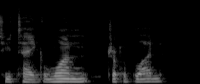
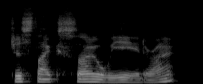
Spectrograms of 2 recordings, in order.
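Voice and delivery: plain

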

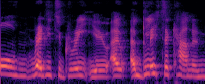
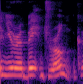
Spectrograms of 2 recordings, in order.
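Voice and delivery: usual speaking voice

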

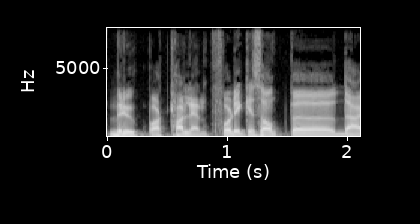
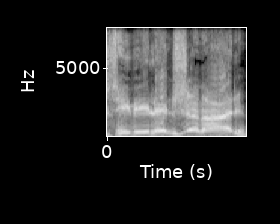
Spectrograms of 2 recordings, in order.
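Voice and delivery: mock shout, pitched high. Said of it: "komme der og rope".

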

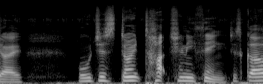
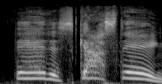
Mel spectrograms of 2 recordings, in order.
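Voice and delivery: put-on very high-pitched, loud shriek; 11 semitones higher, 5 dB louder than usual. Retelling what a wife yelled about toilets: imitating a woman screaming. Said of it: "at the top of her lung, like, screaming".

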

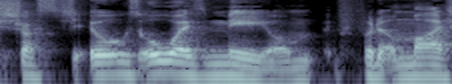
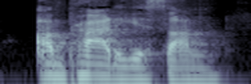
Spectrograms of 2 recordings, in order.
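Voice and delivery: put-on South London geezer accent. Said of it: "bald, geezer".

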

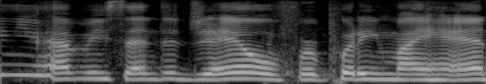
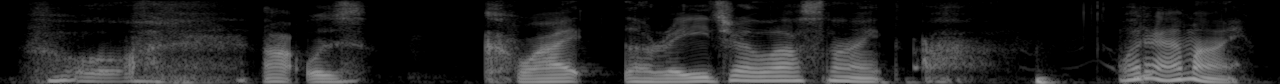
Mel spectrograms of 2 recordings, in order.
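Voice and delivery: fake, put-on Scottish brogue; 7 semitones lower, 8 dB quieter than usual. Playing someone waking up on the wrong train: put-on Scottish accent. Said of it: "I'm Scottish".

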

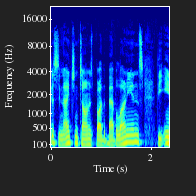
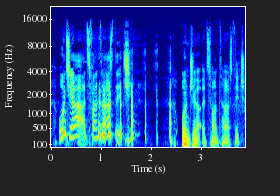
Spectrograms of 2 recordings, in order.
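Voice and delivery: fake German accent, much higher; 11 semitones higher than usual. Speaker trying a German accent after being asked to, put-on German accent. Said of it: "Can you possibly ever do a German accent".

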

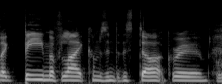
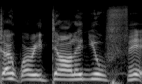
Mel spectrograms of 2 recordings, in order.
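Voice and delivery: put-on aggressive voice, higher pitch; 3 semitones higher, 4 dB louder than usual. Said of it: "they're very aggressive when they're in character".

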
